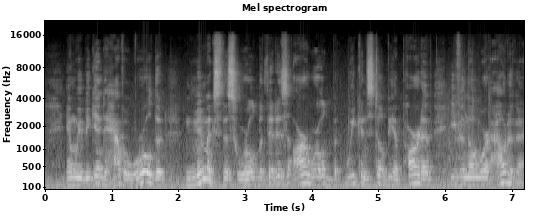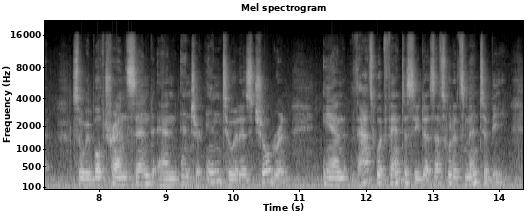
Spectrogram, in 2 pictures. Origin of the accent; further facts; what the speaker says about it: Colorado, United States; I grew up in Colorado. I felt that all the time when I went to the mountains growing up.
